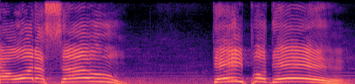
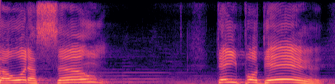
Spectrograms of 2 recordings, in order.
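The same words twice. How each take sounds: First: It is shouted. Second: It is said at normal loudness.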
